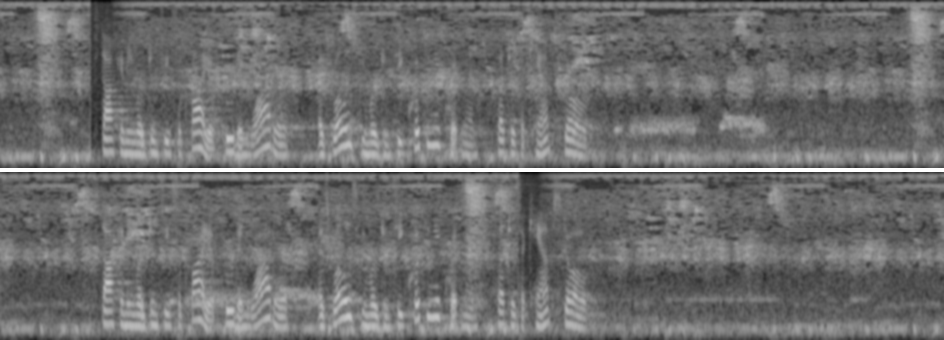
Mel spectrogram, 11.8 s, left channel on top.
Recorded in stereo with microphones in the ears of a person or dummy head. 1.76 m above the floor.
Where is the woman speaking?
10° right (ahead or behind), 1.3 m.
